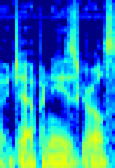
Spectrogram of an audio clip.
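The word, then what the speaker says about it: Jpnsgrls: We'll start off with a Vancouver quartet known as Japanese Girls, although they ditch a lot of vowels and it looks like Japan's Girls. But it's not pronounced that way, Japanese Girls.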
